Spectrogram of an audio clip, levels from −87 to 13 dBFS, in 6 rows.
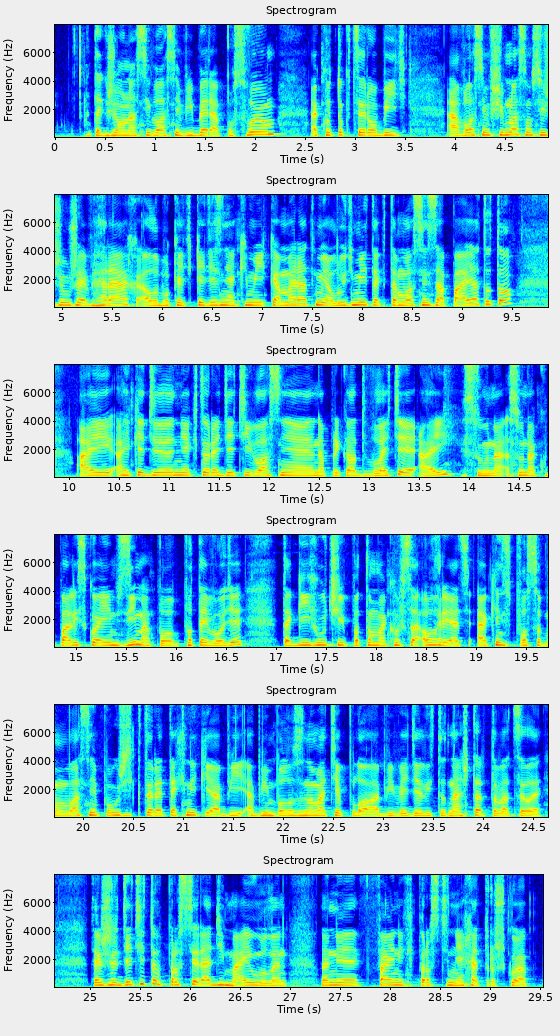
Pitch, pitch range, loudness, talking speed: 190 Hz, 180-200 Hz, -16 LUFS, 195 wpm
